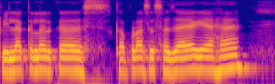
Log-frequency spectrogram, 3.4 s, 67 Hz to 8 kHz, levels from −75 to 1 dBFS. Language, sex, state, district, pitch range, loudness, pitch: Hindi, male, Jharkhand, Palamu, 150-155 Hz, -13 LUFS, 150 Hz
